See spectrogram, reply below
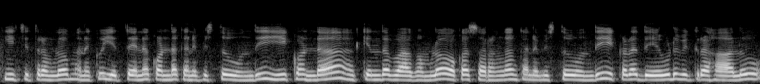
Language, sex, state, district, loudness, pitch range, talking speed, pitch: Telugu, female, Andhra Pradesh, Srikakulam, -13 LUFS, 210-235 Hz, 140 wpm, 225 Hz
